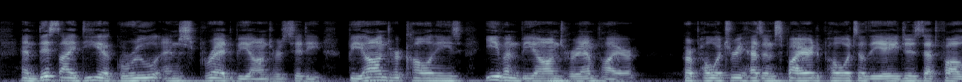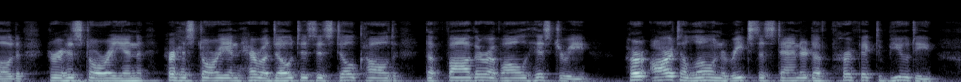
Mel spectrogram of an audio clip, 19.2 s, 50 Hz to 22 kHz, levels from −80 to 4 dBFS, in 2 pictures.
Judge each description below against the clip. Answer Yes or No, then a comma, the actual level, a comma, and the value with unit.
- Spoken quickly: No, average, 145 wpm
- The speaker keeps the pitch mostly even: Yes, narrow, 2.3 semitones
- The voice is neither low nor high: No, low, 125 Hz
